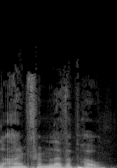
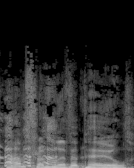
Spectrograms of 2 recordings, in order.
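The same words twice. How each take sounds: First: Said in the usual way. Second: Higher, louder mock Liverpool accent, laughing. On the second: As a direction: put on a playful Scouse accent. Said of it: "is what I heard in my head".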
